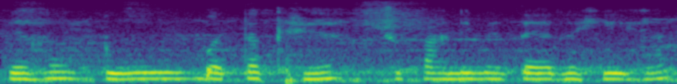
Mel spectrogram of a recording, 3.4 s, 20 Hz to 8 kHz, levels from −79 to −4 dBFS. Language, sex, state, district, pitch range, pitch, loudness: Hindi, female, Rajasthan, Bikaner, 205-215 Hz, 210 Hz, -14 LUFS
